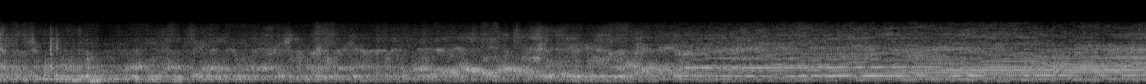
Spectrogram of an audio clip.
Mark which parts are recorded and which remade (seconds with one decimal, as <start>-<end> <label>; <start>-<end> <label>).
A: 0.0-6.8 remade; 6.8-11.5 recorded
